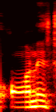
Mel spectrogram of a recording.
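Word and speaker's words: honest: वैसे तो यहां पे एस से स्टार्ट हुआ है। लेकिन पढ़ते क्या है? इसको ऑनेस्ट पढ़ते हैं। जब इसको ऑनेस्ट पढ़ते हैं तो जो साउंड शुरू में रिलीज हो रही है वो क्या हो रही है?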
